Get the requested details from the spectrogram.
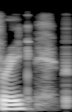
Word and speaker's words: Freke: It is actually pronounced freak, but it's spelt F-R-E-K-E.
